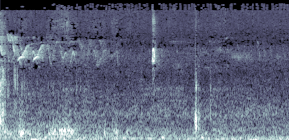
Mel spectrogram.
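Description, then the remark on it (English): Scattered bird chirps and calls from many hidden birds in a shallow marshland with tall grass, miles across, faint and intermittent over a steady breezy ambient hiss, with a couple of sharper short chirps standing out. “A lot of birds, but they're like hidden.”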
